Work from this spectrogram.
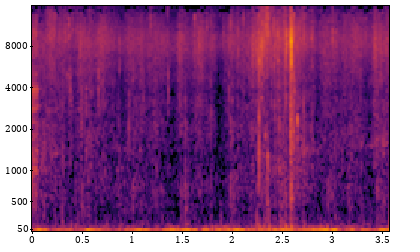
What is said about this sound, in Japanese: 新しい道歩いてるわ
